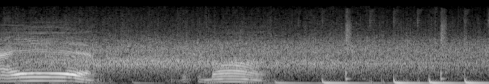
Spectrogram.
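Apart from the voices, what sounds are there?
applause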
